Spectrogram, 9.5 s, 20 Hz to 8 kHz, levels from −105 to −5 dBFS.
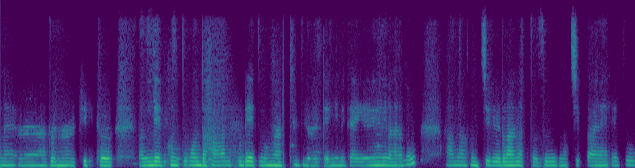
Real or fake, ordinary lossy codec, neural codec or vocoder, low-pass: fake; Opus, 32 kbps; codec, 16 kHz, 0.5 kbps, X-Codec, HuBERT features, trained on general audio; 7.2 kHz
